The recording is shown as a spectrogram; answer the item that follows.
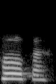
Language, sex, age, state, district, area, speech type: Marathi, female, 30-45, Maharashtra, Thane, urban, conversation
